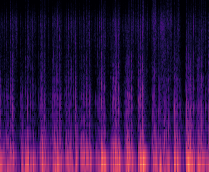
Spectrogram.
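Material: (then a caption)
Plastic film. Fingertips scratch and quickly tap the cling-film wrapping over a flat mirror set in a white cardboard mat. The result is a steady run of soft, dull, low scratchy taps in irregular bursts with almost no ring.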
